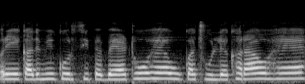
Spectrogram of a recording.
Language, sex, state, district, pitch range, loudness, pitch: Bundeli, female, Uttar Pradesh, Hamirpur, 235-260 Hz, -13 LUFS, 250 Hz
